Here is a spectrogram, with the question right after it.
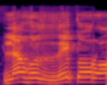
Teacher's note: रा के ऊपर खड़ा ज़बर है तो रा को थोड़ा खींच कर पढ़ेंगे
